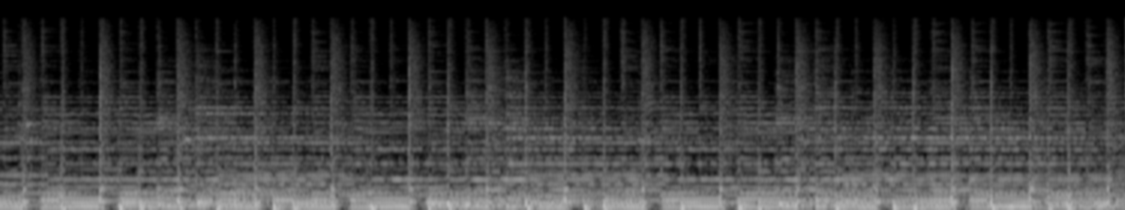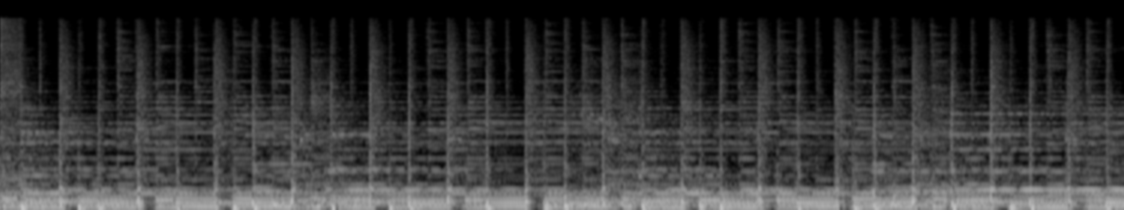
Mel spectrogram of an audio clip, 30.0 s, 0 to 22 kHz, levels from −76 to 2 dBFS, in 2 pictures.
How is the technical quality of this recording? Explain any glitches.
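No glitches are audible anywhere in the recording, and there is nothing to explain.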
